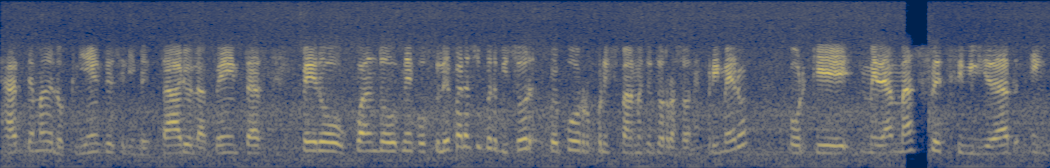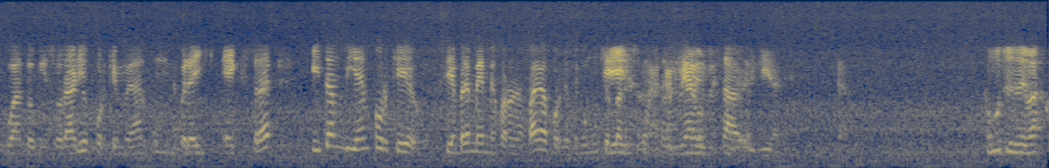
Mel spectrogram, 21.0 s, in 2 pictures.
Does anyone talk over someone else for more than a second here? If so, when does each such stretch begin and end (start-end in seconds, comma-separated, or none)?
16.5-18.1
